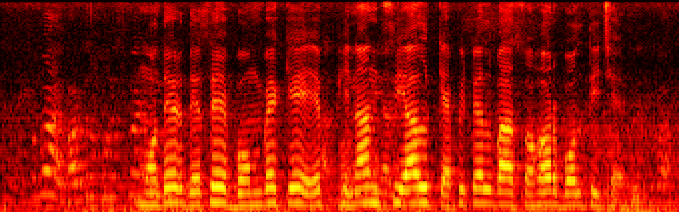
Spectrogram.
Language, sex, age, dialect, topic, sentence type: Bengali, male, 18-24, Western, banking, statement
